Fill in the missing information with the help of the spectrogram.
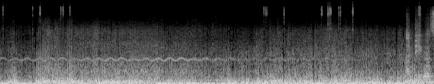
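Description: Strong wind roars steadily across the microphone while sea waves crash and churn against rocks on the seashore in Iceland, a loud, continuous rumble with no voices.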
